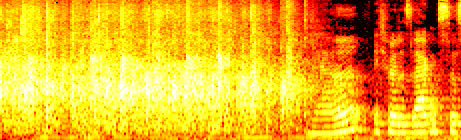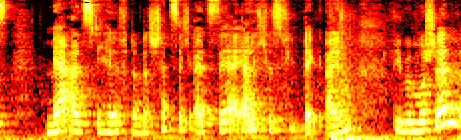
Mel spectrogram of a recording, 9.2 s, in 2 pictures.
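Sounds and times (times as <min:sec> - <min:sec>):
audience clapping: 0:00.0 - 0:03.2
speech: 0:03.8 - 0:09.2.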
